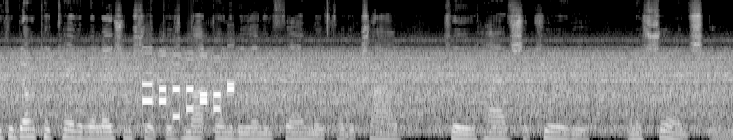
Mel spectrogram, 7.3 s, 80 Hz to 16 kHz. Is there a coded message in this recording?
Yes: multi-frequency trunk signalling (R1, as on North American trunks) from 1.4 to 2.3 s, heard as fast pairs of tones, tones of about 70 ms, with phone line noise and speech in English. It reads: KP 97865 ST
